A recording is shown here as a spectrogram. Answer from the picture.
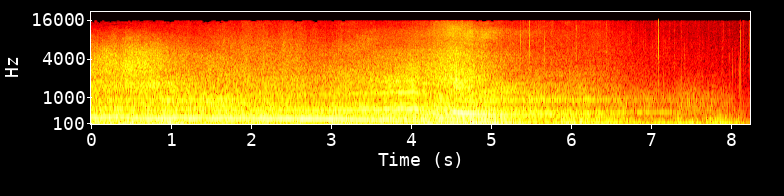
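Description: Motorcycle engine sound effect: a steady engine note that sags slowly, revs up sharply about four and a half seconds in, then fades away.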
